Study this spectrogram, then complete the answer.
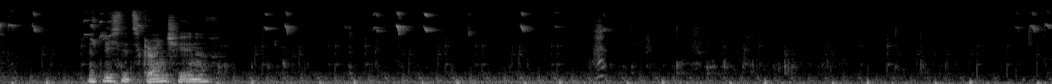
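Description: Footsteps run quickly across a metal floor.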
